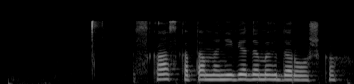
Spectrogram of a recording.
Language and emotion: Russian, neutral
